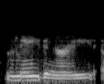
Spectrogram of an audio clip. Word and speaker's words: Mayberry: It's pronounced Mayberry, but I'll spell it for you. – Okay. – It's like Ma, M-A. – Okay. – And then Berry, B-E-R-R-Y.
